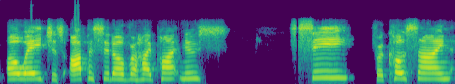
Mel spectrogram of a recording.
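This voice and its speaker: A middle-aged math teacher with a Boston accent talks her class through a lesson, chatty and quick to poke fun at herself. Her voice is smooth and clear, and the sound is dry but a little dull and lo-fi. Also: fairly high pitch, a bit bright, dry recording. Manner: chatty, self-deprecating, talks to students. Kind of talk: classroom lecture.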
